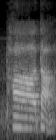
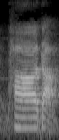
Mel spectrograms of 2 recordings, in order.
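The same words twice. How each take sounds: Both takes have the same delivery.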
